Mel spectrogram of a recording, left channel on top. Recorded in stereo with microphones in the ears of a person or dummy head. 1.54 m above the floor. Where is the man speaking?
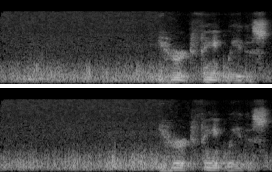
50° left (ahead or behind), 1.2 m.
